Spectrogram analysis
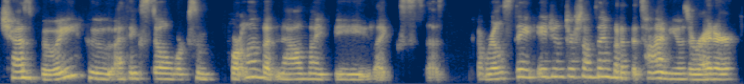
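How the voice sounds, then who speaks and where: A woman's voice: mid-range voice, brisk. A woman in her forties talking casually on a video call panel from a home studio, rambling with lots of filler words and restarts. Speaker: panelist artist. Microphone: video call webcam.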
